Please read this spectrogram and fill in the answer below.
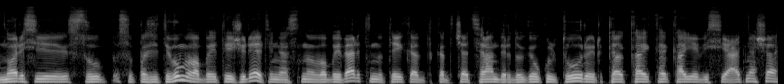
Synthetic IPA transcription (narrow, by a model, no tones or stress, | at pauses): noːɾʲɪsʲɪsʊsʊpoːzʲɪt̪ʲiːʋʊmʊlˠɐbɐɪt̪ɐɪʒʲʊːɾʲeːt̪ʲɪnʲɛsnʊlˠɐbɐɪʋʲɛɾʲt̪ʲɪnʊt̪ɐɪkɐt̪kɐt̪t͡ʃʲɛɐt̪ʲsʲɪɾɐnd̪ɐɪrd̪ɐʊɡʲɛʊkʊlʲˠt̪uːɾʊɪrkɑːkɑːkɐkɑːjiɛʋʲɪsʲɪɑːt̪ʲnʲɛʃɐ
